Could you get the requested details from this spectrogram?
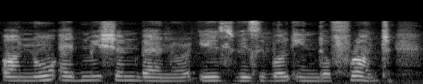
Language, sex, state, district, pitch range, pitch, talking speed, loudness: English, male, Assam, Kamrup Metropolitan, 170-185 Hz, 175 Hz, 130 wpm, -19 LUFS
